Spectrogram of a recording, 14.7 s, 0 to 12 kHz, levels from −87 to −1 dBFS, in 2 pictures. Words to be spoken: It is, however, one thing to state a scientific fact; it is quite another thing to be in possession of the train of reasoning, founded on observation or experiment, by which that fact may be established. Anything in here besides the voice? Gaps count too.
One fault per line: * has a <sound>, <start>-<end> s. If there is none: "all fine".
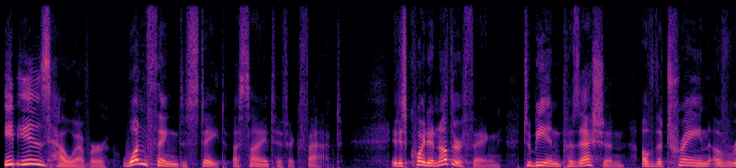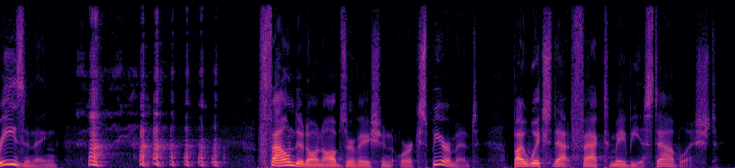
* has a laugh, 8.1-9.7 s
